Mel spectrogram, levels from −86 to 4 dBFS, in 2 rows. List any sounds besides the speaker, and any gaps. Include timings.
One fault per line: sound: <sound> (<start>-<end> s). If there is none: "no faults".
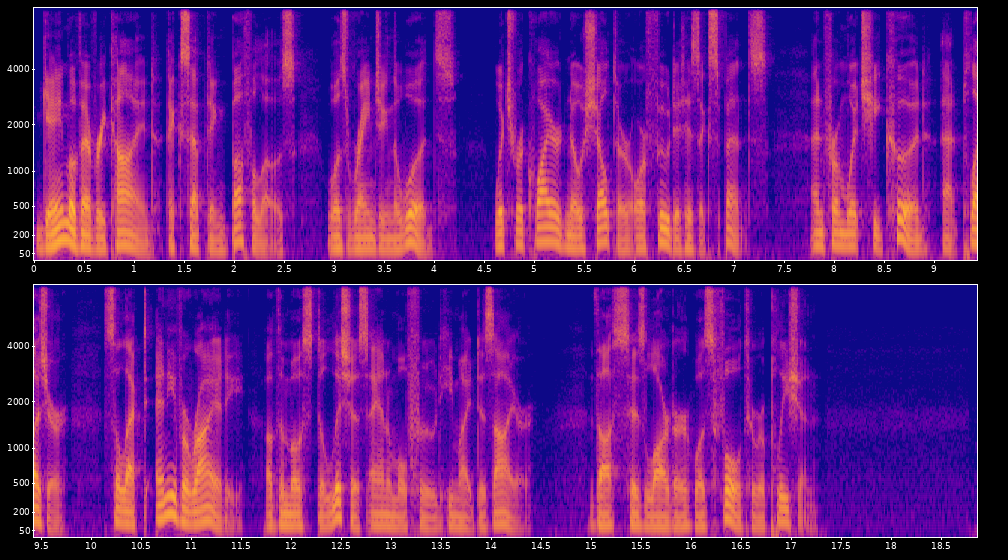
no faults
